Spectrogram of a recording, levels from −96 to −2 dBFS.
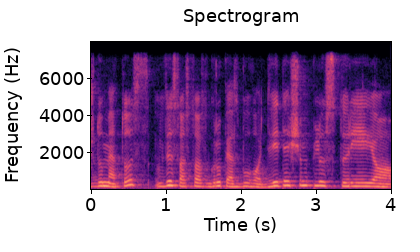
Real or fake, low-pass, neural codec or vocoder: real; 7.2 kHz; none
